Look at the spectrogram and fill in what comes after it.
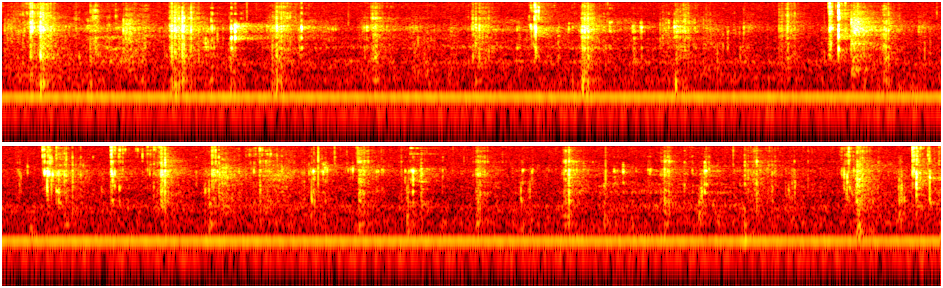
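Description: Close-miked chewing of a chili cheese nacho chip: small crisp crunches and mouth clicks scattered irregularly, over a steady low hum.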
